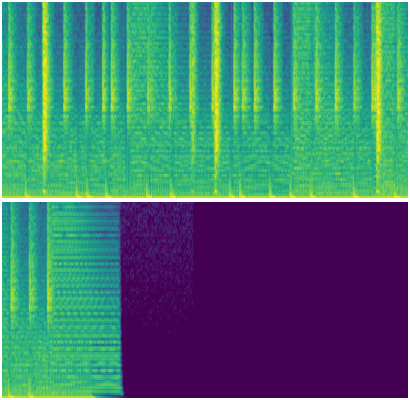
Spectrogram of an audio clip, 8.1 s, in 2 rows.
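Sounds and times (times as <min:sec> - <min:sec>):
instrumental music: 0:00.0 - 0:05.3.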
